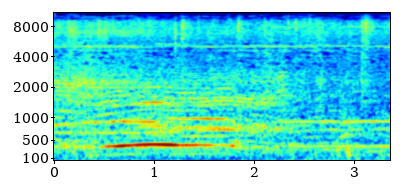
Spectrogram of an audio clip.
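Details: Cow at an Indonesian cattle farm giving one sustained, slightly rising moo of about a second, strongest near the middle, then fading into low barn background noise with faint knocks.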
